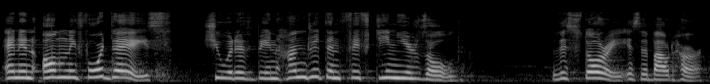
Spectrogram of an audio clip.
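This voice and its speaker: A middle-aged woman from Poland speaks at a podium microphone in a large hall, giving a formal keynote with a measured, deliberate delivery. Her voice sits high. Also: animated. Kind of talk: formal commencement speech.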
